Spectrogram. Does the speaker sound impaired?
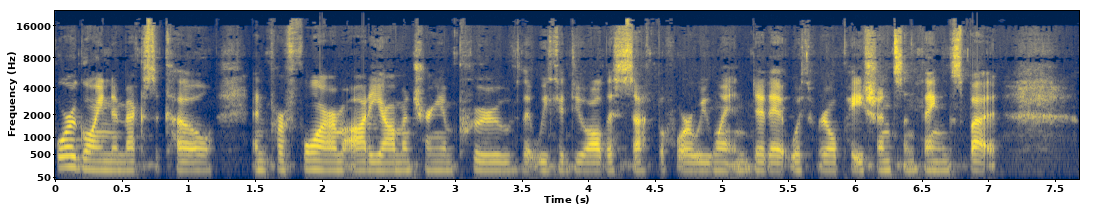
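Yes: cleft palate.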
